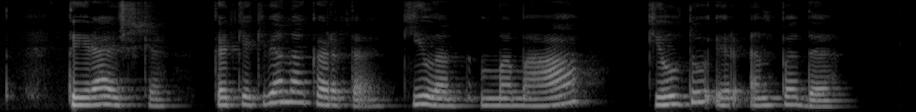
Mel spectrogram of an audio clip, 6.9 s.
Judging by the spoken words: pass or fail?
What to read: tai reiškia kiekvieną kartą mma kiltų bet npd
fail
